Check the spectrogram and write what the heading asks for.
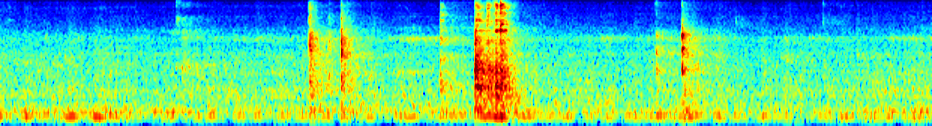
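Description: Metal spatulas clinking and scraping on a rolled ice cream cold plate: a handful of sharp clinks, the loudest cluster about four seconds in, over a steady low hum.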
